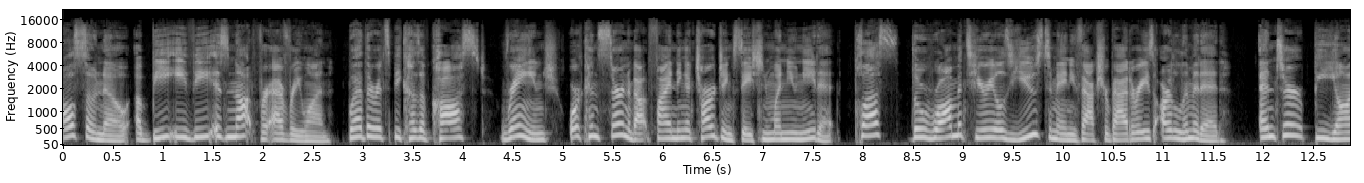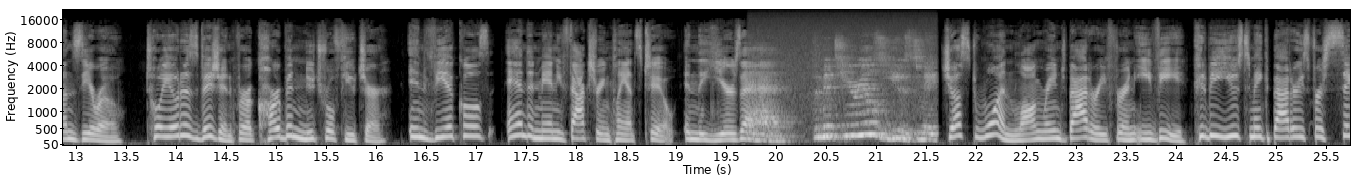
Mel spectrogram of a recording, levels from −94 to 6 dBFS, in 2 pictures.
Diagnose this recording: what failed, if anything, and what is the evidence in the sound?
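At 19.72 s the speech abruptly goes roomy and hollow, with the low end thinned out, and it snaps back just as suddenly at 21.59 s. Loudness barely shifts, but background noise jumps up to roughly 25 dB below the speech. That's a switch to a distant microphone, most likely a brief dropout on the close mic's analogue path, so for those two seconds we're hearing a farther-off pickup capturing the room along with the talker.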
